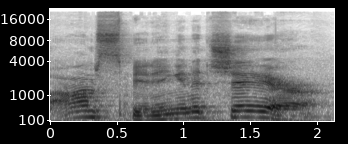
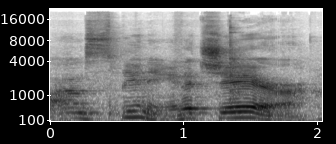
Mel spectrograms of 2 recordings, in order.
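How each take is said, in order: First: Slow, drawn-out words mid-spin; spinning in office chair. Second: Slow words while spinning round; spinning in office chair. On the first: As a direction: stretch it out while spinning round. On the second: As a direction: drawl it out mid-spin. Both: Real, not acted.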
